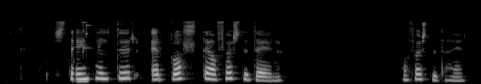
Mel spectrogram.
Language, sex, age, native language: Icelandic, female, 40-49, Icelandic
